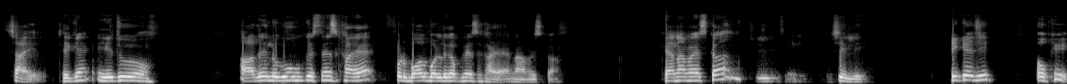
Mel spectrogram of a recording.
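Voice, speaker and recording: A male teacher quizzing a class for exams, repeating answers and slowing down to read English facts. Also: sits high, warm tone. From Punjab, India. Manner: quizzing, asks then answers with "sir", slows for reading English facts. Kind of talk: classroom exam-prep lecture.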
